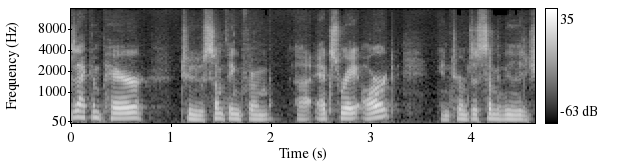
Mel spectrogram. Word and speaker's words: XREART: the x-ray art and i sure hope i'm pronouncing that correctly but i believe that's how it's meant to be pronounced x-ray art and behind that is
